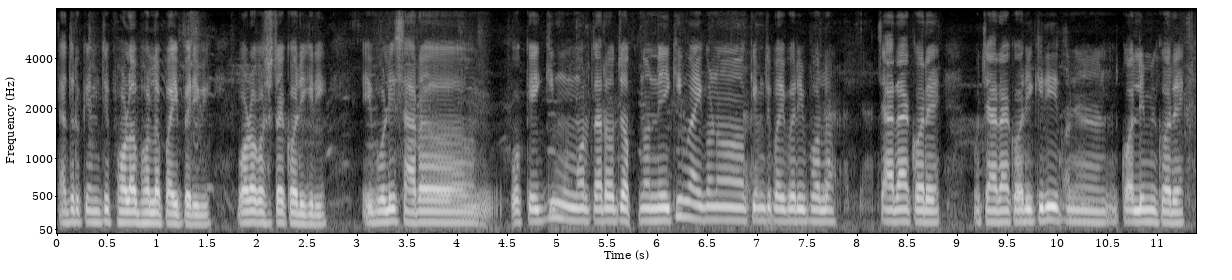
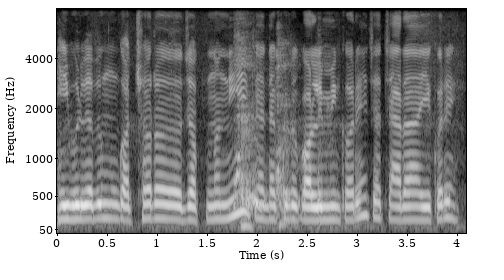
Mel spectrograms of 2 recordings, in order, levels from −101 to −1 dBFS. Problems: background sounds at intervals, background conversations at intervals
